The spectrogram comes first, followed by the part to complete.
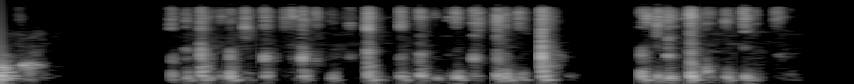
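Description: Fast typing on a computer keyboard: quick runs of key clicks, broken by a short pause about three quarters of the way through.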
